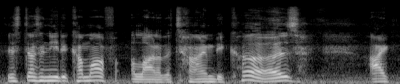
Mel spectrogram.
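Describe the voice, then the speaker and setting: A man talks through a hands-on demonstration in a casual, unscripted way. His phrases come short and halting as he works. He is recorded outdoors on a handheld phone, with some light background noise. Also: on the high side. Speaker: hobbyist demonstrating an antenna installation. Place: outdoors beside a car in a residential driveway. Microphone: handheld phone filming the car.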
